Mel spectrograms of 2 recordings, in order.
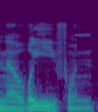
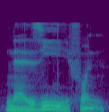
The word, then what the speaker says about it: نظيف: touches the lower teeth, you are going to pronounce the word عزمه instead of عظمه, and the meaning changes completely. أنا نظيف. ظ. ظ. أنا نظيف. I am clean. نزيف.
